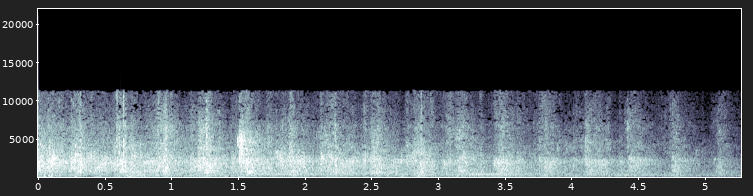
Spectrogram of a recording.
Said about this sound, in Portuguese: Clap for the boy, clap for the boy. Palmas para o miúdo.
